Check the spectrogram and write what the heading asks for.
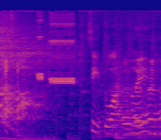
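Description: Laughter fading out, then an electronic beep sound effect: a short high beep followed by a slightly longer steady one.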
